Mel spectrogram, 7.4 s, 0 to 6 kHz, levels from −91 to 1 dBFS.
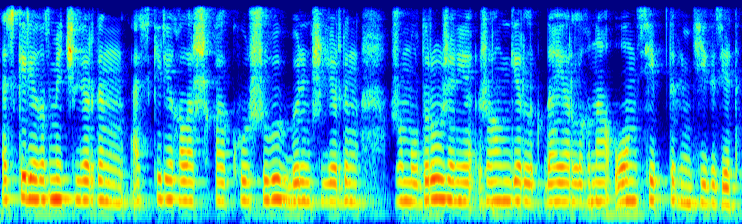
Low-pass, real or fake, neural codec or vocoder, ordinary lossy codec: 5.4 kHz; real; none; none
